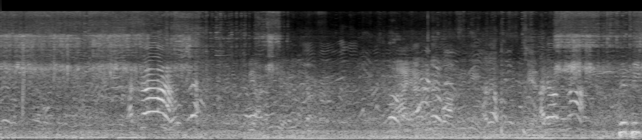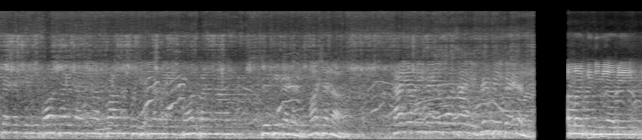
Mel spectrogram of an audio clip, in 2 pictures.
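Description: A crowd of men and boys talk and shout close by outdoors.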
